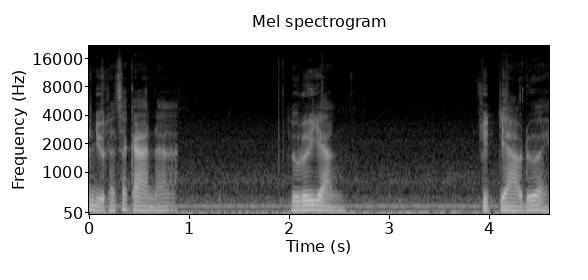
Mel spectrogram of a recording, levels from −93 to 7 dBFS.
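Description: At 0.77 s the speech smears into a brief noisy, phasey patch lasting about 85 ms, to 0.89 s. This is AAC frame loss with concealment. Audio data went missing, and the decoder patched the gap by reusing the last good spectrum with randomised phase. The length fits two lost AAC frames. A second, shorter patch follows at 3.46 s, about 43 ms long, which fits a single lost frame.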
